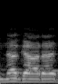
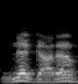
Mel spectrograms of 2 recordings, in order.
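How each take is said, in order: First: "Nagata" starting NAH, like Yuji's surname; first syllable of "Nagata" said with A, not I. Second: "Nagata" slowed, its first vowel changed to an I; "Niigata" with an I. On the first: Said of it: "not Yuji Nagata, that's Nagata with an I". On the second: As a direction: say "Nagata" as NEE-gata, I in the first syllable. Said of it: "that's Nagata with an I". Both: Shown as a demonstration.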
